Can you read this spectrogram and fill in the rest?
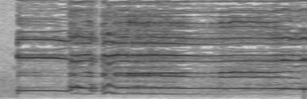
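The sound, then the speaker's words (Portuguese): A rooster lets out one long, shrill crow in a classic Silvio Santos item. The crow is loud, its strained pitch wavering and stretching out for about three seconds with no voices around it. “E tinha aquele clássico do Silvio Santos que tinha um paraguaio falando a hora em espanhol e um galo esgarniçado.”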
